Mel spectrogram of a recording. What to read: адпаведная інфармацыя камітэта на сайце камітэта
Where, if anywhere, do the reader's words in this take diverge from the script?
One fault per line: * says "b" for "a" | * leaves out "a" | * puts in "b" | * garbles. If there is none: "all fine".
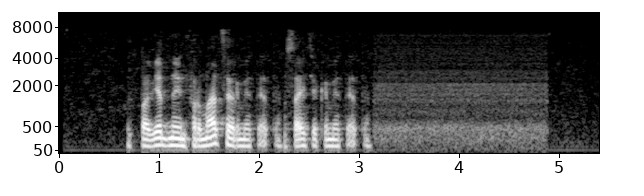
all fine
